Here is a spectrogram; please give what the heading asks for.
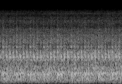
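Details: Land Rover Defender diesel after a turbo failure with a bang and whooshing, with a new oil filter, filter housing and sump plug fitted: steady, even diesel idle with smooth clatter and no knocking, whistling or hunting; normal.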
